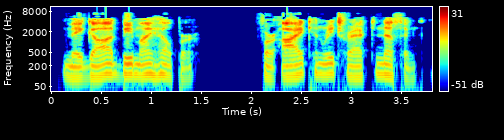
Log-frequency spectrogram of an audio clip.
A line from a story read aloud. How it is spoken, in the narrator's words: the doctor himself said calmly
